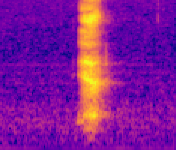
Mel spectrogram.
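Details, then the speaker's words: Adult with violent hiccups at midnight that sometimes last for hours; recorded on a phone. A single sharp, brief hiccup in a quiet room. "hiccups they are violent hiccups and last sometimes hours"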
